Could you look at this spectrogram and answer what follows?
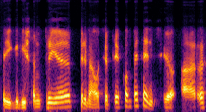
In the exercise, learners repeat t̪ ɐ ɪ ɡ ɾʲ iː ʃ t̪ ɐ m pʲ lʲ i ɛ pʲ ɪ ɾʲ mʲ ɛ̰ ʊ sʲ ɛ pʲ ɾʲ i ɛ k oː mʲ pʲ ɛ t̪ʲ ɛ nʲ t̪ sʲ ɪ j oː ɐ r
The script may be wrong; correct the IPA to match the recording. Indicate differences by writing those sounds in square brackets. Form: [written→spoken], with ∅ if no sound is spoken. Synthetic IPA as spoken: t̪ ɐ ɪ ɡ ɾʲ iː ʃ t̪ ɐ m pʲ [lʲ→ɾʲ] i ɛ pʲ ɪ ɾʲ mʲ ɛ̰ ʊ sʲ ɛ pʲ ɾʲ i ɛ k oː mʲ pʲ ɛ t̪ʲ ɛ nʲ t̪ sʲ ɪ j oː ɐ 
